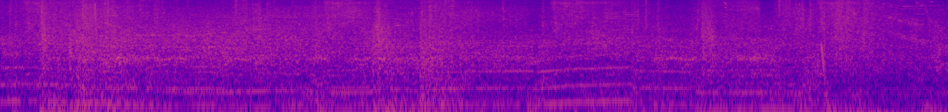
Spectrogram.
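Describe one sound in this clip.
A car crashes loudly into another car.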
